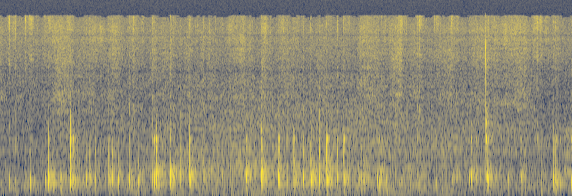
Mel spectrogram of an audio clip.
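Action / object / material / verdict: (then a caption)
tap / velvet-covered hard glasses case / velvet / none. A velvet-covered hard glasses case stands upright and is scratched and tapped with long nails. Dense, quick, soft taps and brushing scratches with a muffled mid-low body are heard, with a few brighter clicks standing out. There is little deep bass.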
